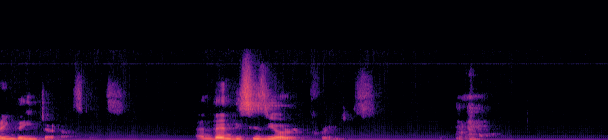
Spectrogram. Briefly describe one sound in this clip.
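A man lectures through a microphone, speaking calmly in short bursts.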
